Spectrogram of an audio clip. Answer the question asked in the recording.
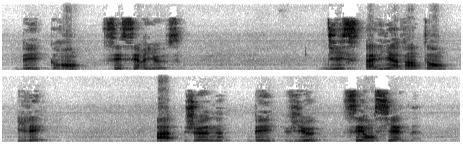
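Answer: A: Jeune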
